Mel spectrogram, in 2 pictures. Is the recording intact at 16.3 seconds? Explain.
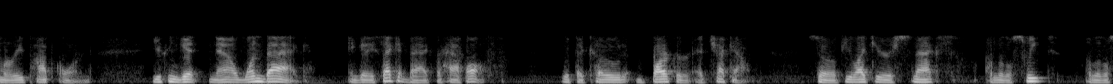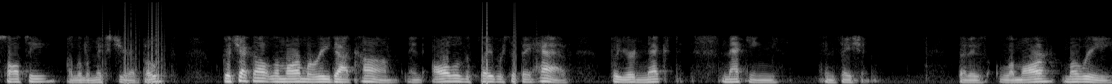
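No. From 15.86 to 16.50 s, just after "and all of the", there is processor overload crackle. The processor misses a run of deadlines on very short buffers, which points to buffers of roughly 1.5 ms, with about fifteen missed. Each miss replays a fragment of old audio with hard edges, producing a gritty tearing over the sound.

This moment is also affected by tandem speech coding, which runs through the whole clip. The speech passed through two speech codecs in a row, ending in AMR-NB at 10.2 kbit/s, with a G.711 link between. Each stage re-encodes the previous stage's errors, leaving speech rough, muffled and warbly, with nothing above 3.8 kHz.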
